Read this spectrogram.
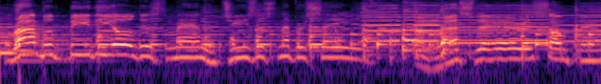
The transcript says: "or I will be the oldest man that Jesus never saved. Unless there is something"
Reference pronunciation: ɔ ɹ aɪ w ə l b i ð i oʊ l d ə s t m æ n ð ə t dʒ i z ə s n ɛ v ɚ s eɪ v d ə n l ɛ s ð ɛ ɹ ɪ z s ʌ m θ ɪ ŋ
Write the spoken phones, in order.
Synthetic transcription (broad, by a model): ɹ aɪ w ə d b i ð i oʊ l d ə s t m æ n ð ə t dʒ i z ə s n ɛ v ɚ s eɪ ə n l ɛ s ð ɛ ɹ ɪ z s ʌ m θ ɪ ŋ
